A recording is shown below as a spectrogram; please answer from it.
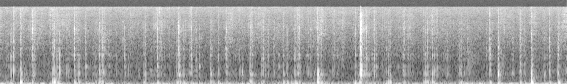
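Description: A small, rigid, hollow yellow Panini cardboard trading-card box is held in both hands and tapped on its lid and sides with fingertips and short nails. The result is a rapid, uneven run of soft, hollow, low thuds that die away almost instantly, with little brightness above the dull knocking.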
